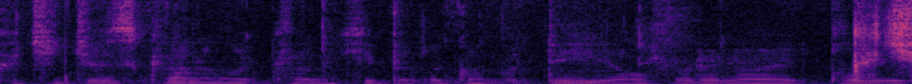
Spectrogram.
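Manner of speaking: hushed, very soft, barely audible half-whisper. Asking a friend in character to keep it quiet: half-whispering. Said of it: "I whisper".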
